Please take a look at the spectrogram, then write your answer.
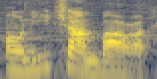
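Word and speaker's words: Onee Chanbara: original Japanese name One-Chanbara, they dropped one of the E's, so a lot of people pronounce it as One-Chanbara, but it's actually O-N-E-E, One Chanbara, and that's a play on words as it means big sister.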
